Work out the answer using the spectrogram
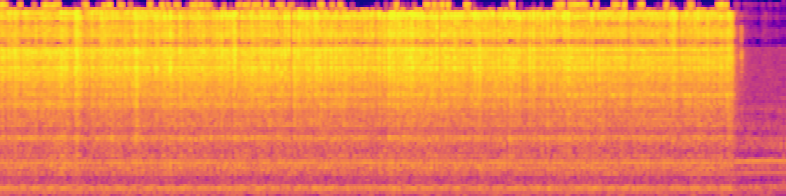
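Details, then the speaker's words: Flux core welder, trigger held continuously while pulling a straight bead: even continuous frying crackle for about seven seconds, then stops cleanly; stable arc laying a good weld. "So I'm gonna pull and hold this trigger the whole time as I'm doing this, okay?"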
